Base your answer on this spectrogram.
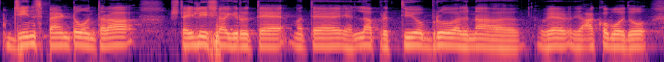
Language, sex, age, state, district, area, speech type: Kannada, male, 30-45, Karnataka, Tumkur, rural, spontaneous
